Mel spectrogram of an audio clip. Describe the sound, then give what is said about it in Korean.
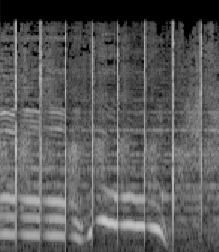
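Studio applause in a steady rhythmic beat, about nine sharp claps in quick succession, clear, while a voice holds a long sliding vocal note underneath; the applause is for those involved in launching the Korean-built Nuri space rocket. “늦었지만 다 같이 박수.”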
